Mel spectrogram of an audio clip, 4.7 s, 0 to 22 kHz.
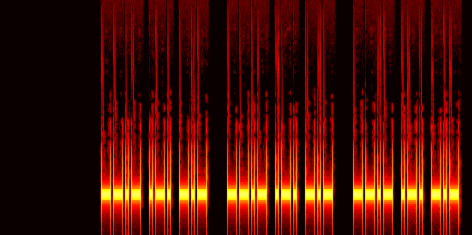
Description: Morse code, heard as a keyed tone, about 40 wpm, 700 Hz. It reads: QRK QRK QRK
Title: Q-Codes Repeated 3x 40wpm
